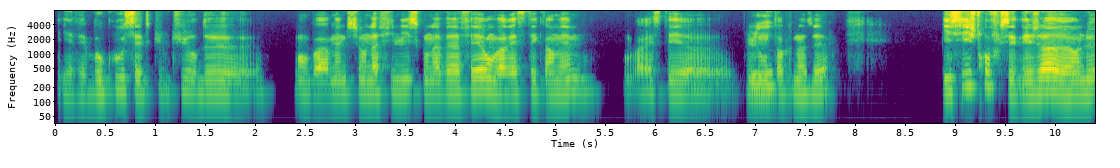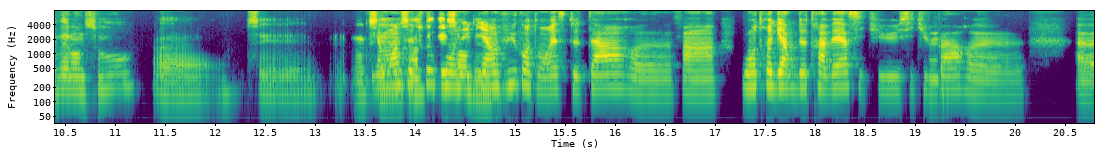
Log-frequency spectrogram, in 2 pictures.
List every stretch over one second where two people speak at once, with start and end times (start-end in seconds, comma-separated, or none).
13.6-14.8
